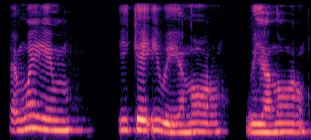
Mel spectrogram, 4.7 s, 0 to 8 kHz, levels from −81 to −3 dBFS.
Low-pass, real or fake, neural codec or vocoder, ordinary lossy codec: 7.2 kHz; real; none; none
